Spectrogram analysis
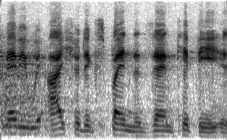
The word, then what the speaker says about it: Xantippe: I think maybe I should explain that Xantippe is spelled with an X at the beginning. That's what I mean, expect. Yeah, but you pronounce it Z, you see.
